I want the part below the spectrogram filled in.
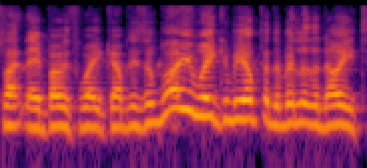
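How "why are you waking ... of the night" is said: clumsy, bad, fake put-on Irish brogue. Retelling a film scene where a woken man questions a woman, bad irish accent. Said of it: "they're inexplicably Irish".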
